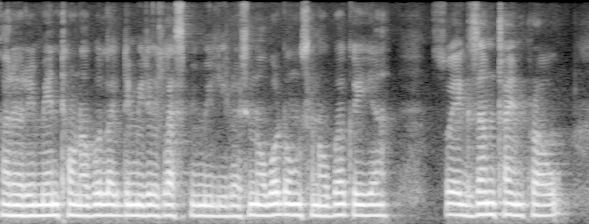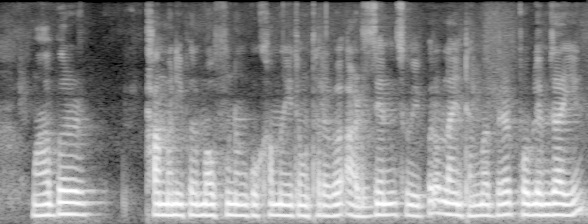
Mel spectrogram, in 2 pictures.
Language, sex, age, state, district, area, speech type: Bodo, male, 30-45, Assam, Kokrajhar, rural, spontaneous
